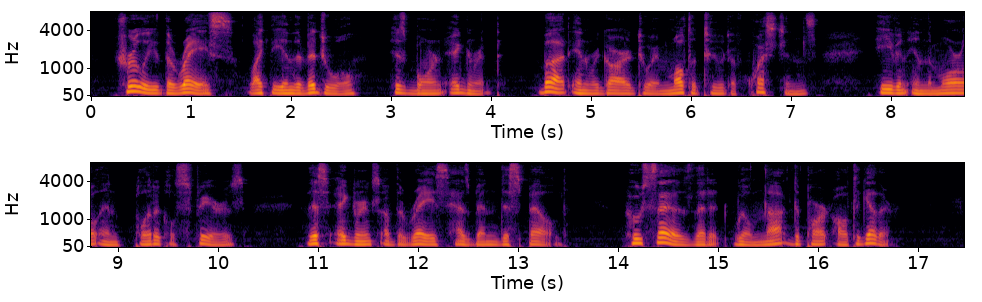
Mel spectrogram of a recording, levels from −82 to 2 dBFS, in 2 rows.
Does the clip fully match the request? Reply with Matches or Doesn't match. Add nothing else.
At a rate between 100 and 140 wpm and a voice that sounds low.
Matches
